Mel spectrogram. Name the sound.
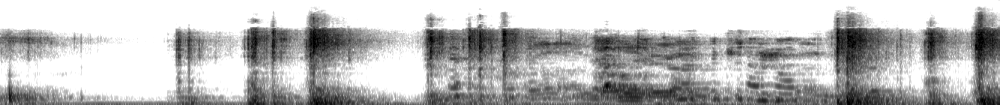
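knocking on a door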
